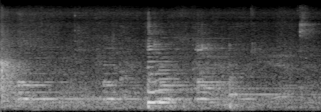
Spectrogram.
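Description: A few scattered notes plucked on acoustic string instruments, with a sharper pluck about two seconds in. Each note rings out and fades.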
